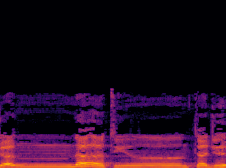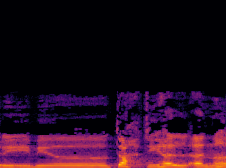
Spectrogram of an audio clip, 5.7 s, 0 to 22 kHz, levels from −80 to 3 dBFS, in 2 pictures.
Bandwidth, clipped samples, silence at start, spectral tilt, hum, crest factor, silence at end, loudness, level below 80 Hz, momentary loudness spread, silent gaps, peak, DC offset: 11 kHz; under 0.1%; 0 s; -5 dB/octave; none; 18 dB; 0 s; -21 LUFS; -72 dBFS; 8 LU; none; -2 dBFS; under 0.1%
